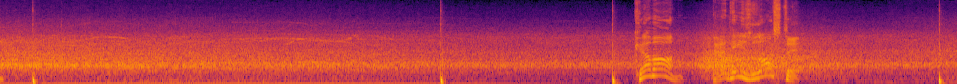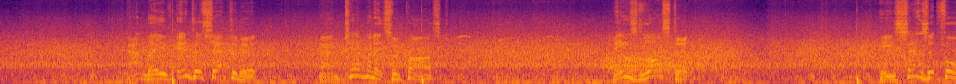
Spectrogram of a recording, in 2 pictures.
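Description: A football is kicked with short, dull thuds.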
